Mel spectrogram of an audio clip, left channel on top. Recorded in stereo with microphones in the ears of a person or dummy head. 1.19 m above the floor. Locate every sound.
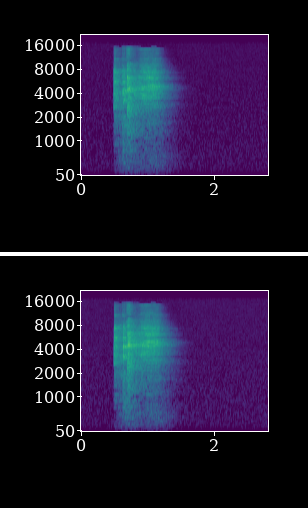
0.5 s tape being pulled: 85° left, 1.6 m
